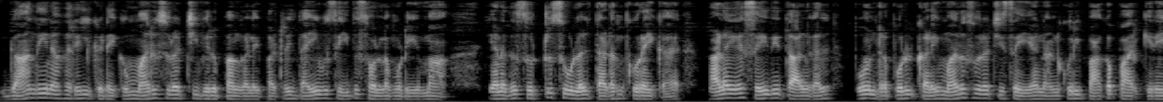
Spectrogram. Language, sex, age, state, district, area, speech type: Tamil, male, 30-45, Tamil Nadu, Thanjavur, rural, read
